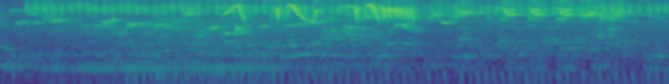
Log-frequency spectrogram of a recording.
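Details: Drongo song meant to stir up a rival: varied high whistled sweeps and looping slurs with scattered lower chirps, partly masked by a constant hissing background.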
